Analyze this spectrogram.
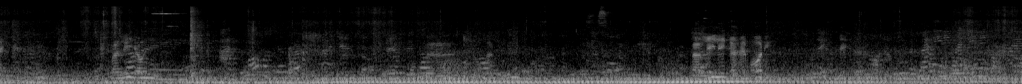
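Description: A woman talks calmly nearby.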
